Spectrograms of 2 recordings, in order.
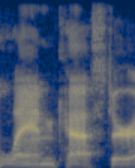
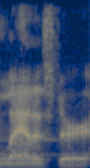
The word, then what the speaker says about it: Lannister: So I referred to Tyrion Lancaster as if that were a person, instead of Tyrion Lannister, and that will haunt me for all my days.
